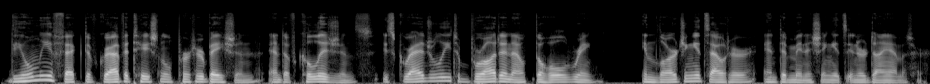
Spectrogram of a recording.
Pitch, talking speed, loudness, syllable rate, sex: 120 Hz, 160 wpm, -21 LUFS, 5.7 syllables/s, male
